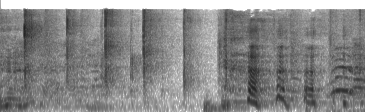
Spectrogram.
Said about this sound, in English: Yeah, and you're expected to clap way more than we've earned at this point.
